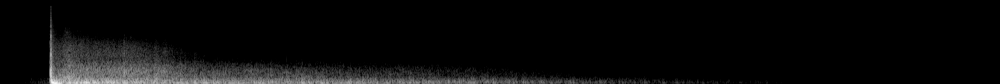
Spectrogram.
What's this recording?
huge explosion in distance
Made in ableton live. Layered together out of various explosions sounds and a kick drum. One sound layer ran through a guitar amp for distortion. Low-fi-ish.
dynamite, firearm, grenade, detonation, explosion, explode, war, military, battle, explosive, bomb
